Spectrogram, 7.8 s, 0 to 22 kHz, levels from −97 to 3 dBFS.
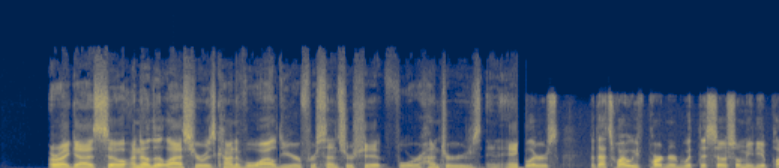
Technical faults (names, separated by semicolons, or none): DAB burbling; input switched to a poorer device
